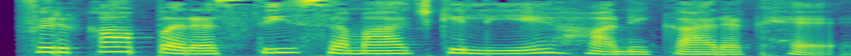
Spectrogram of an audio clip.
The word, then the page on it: फ़िरक़ापरस्ती: فرقہ پرستی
